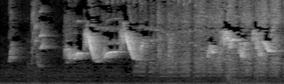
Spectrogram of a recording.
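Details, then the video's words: Short song of a red siskin: a few sharp chirps leading into a continuous high warbling twitter with buzzy, slurred notes. "Red Siskin"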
